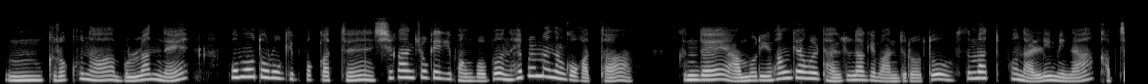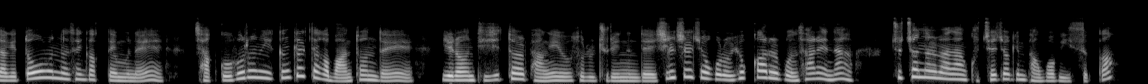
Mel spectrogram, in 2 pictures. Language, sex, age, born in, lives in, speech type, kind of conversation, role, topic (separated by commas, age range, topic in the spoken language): Korean, female, 35-39, South Korea, South Korea, read, expert-assistant, asker, 왜 우리는 자꾸 미루게 될까요?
